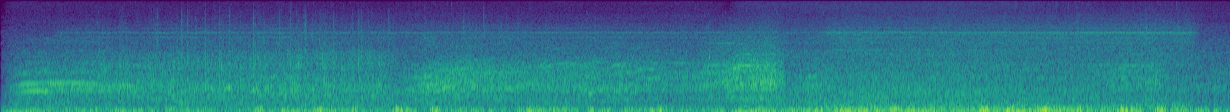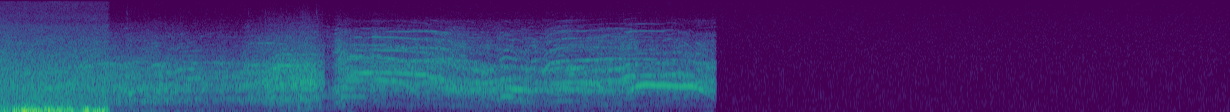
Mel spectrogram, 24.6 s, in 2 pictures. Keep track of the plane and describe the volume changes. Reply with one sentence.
The volume of the plane goes up.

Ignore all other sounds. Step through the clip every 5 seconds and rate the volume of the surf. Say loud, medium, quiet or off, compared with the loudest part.
medium, loud, loud, off, off.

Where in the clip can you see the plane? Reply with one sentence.
You can hear the plane from 0.0 to 12.0 s.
